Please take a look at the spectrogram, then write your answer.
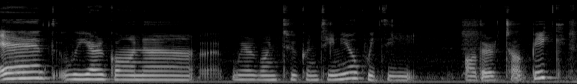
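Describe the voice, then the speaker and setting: Ordinary pitch variation shapes this woman's speech. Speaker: language student. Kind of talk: class assignment monologue. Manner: slow; halting.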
